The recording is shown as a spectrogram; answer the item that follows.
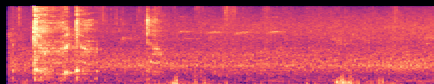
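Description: A young child's short, breathy vocal sounds, coughs or squeals, in the first second and a half, followed by a few dull low thumps, the loudest near the end.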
